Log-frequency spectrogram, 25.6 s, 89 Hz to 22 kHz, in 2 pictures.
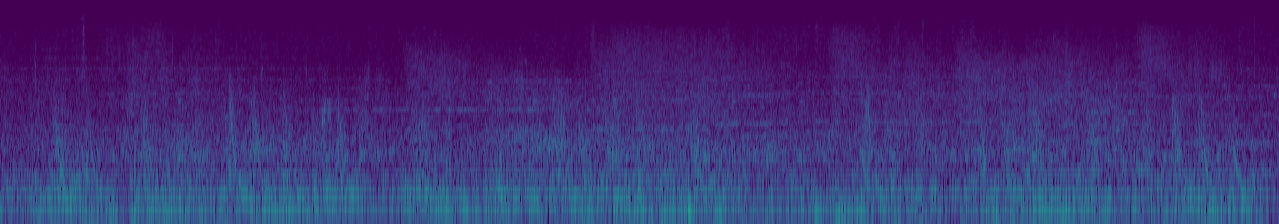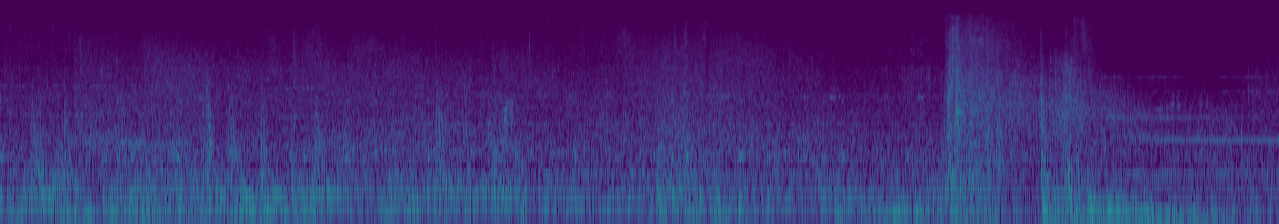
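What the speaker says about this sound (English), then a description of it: "Uma percussão profunda sacode a torre pelas raízes." Deep rumbling storm thunder shaking a tower in the Pillars of Eternity 2 video game, a continuous heavy low roar with wind-like noise throughout and a brief sharper burst near the end.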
